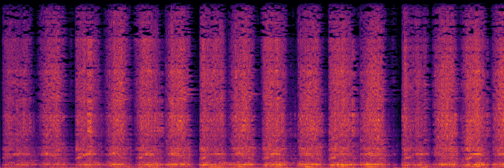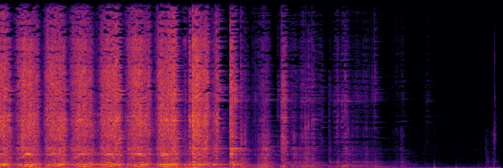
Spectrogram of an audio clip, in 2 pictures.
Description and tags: A hacksaw saws metal.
